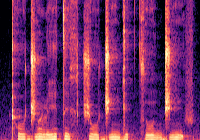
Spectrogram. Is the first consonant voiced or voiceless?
voiceless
